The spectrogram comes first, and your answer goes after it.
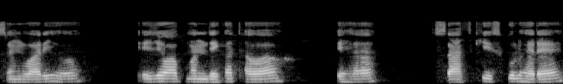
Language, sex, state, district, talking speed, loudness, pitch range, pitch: Chhattisgarhi, male, Chhattisgarh, Rajnandgaon, 140 wpm, -18 LUFS, 125-140 Hz, 130 Hz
